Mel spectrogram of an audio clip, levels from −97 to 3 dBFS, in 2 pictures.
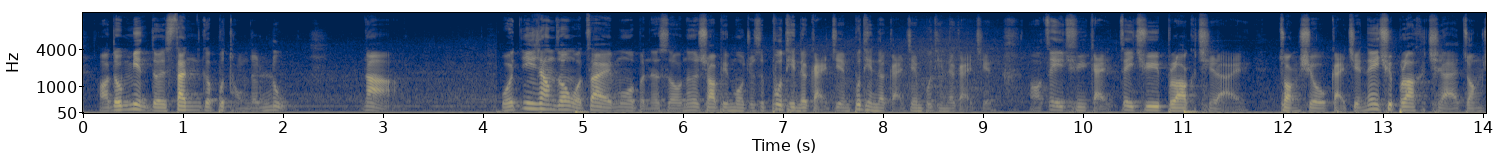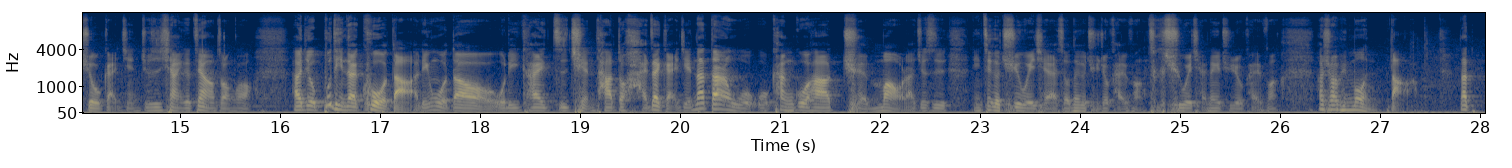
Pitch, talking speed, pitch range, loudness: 120 Hz, 380 characters per minute, 105-140 Hz, -35 LUFS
